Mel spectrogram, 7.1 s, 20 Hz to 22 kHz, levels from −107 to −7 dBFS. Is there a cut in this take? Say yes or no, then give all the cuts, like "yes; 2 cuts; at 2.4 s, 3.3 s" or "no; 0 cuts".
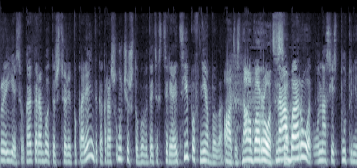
no; 0 cuts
